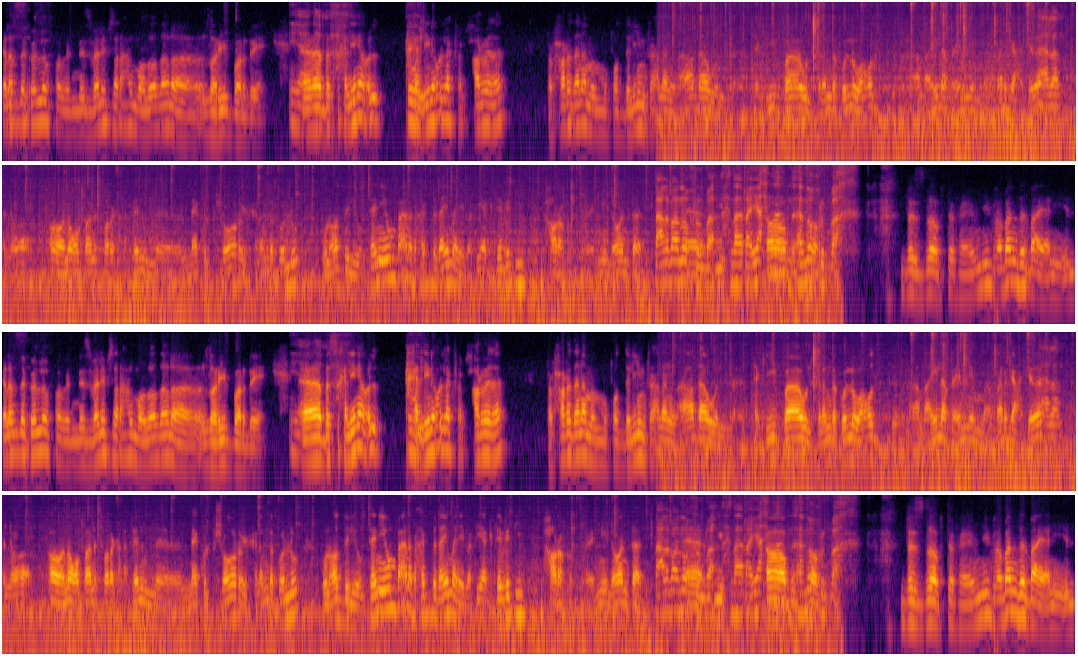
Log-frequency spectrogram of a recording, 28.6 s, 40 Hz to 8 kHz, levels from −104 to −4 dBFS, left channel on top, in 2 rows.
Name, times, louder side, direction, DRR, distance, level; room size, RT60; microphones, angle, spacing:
voice 1, 0.0-5.0 5.4-6.7 7.3-13.9 14.3-18.3 18.6-21.3 21.5-22.9 23.4-24.0 24.5-25.2 26.3-28.6, right 5 dB, 60° right, 0.4 m, -31 dB
voice 2, 3.8-4.5 5.4-5.6 13.8-14.1 23.0-25.7 26.0-26.2, left 3 dB, 65° left, 0.6 m, -34 dB
sound 1, 8.7-25.5, left 2 dB, 20° left, 0.4 m, -41 dB
2.3 x 2.2 x 3.4 m
head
